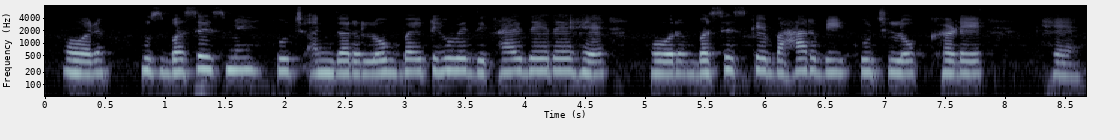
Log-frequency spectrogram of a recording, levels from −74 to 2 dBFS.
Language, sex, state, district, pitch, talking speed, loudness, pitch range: Hindi, female, Andhra Pradesh, Anantapur, 200 Hz, 150 wpm, -30 LUFS, 190-210 Hz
